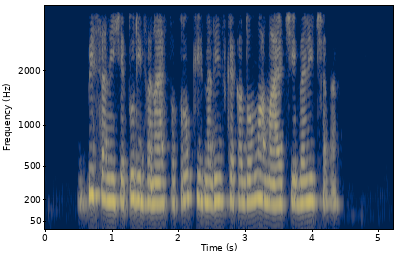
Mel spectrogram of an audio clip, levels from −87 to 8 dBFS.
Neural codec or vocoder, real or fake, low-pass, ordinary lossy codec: codec, 16 kHz, 4.8 kbps, FACodec; fake; 3.6 kHz; none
